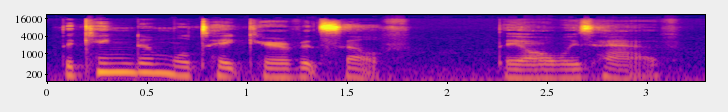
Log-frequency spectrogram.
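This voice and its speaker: A woman's voice: low voice, lively intonation, moderate pace, warm tone, a little hiss or hum. A woman playing a stern, guarded and unyielding security chief in an audio drama. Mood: firm, cold. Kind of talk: full-cast audio drama acting.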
